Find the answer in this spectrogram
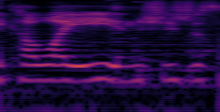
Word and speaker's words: kawaii: the same way - the extra eye and an O instead of an A means scary which my roommate likes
